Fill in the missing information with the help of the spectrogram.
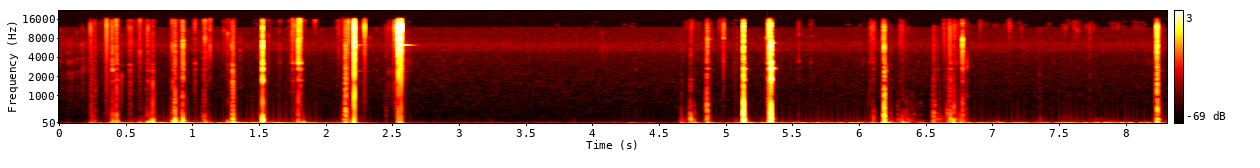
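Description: A hooked metal dental tool scratches inside the ear canal of a white translucent silicone ear made of soft solid rubber, likely mounted on a binaural microphone. Close, crackly scrapes and sharp clicks with a deep, muffled thump come in an irregular flurry, pause briefly, then start again and continue to the end.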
